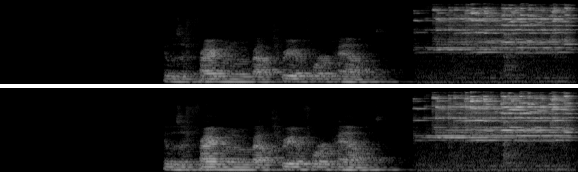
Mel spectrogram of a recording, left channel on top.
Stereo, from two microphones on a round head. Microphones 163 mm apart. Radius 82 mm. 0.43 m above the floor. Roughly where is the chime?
Right.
